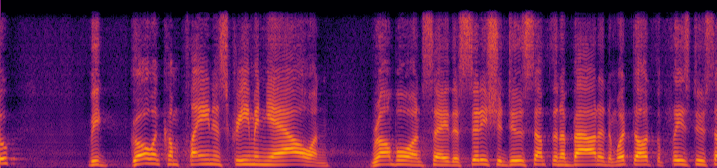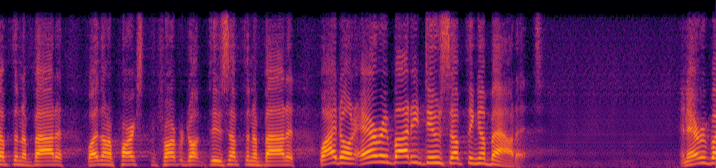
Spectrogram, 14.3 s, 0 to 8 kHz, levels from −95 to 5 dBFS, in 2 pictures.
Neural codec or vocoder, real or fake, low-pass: codec, 24 kHz, 0.9 kbps, DualCodec; fake; 7.2 kHz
